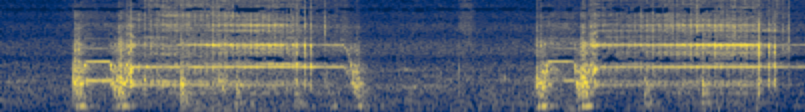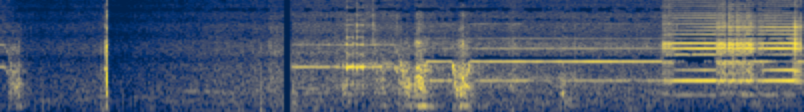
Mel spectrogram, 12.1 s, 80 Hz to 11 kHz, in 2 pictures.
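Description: A Zebra S4M label printer runs after being switched on, giving off three loud mechanical whirring bursts with tonal whines, each lasting about two seconds and separated by quieter gaps, close by with no talk.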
